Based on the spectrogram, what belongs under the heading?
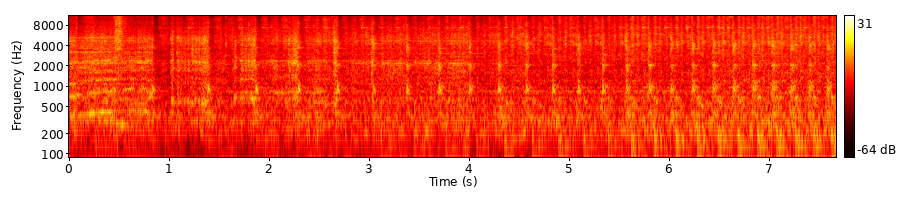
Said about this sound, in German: An und für sich ist es auch so, dass wenn bei uns im Süden von Graz die Leute ein paar Gläser Honig bestellen, kriegen sie es auch standesgemäß mit dem Steirer Traktor zugestellt von uns.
